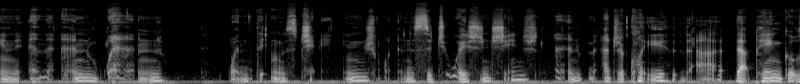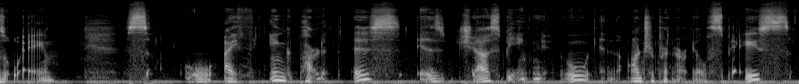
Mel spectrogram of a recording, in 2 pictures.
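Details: Adult woman diagnosed this year with spasmodic dysphonia; vocal cord spasms make her voice cut in and out, sometimes hoarse; she attributes it partly to voice overuse as a podcast host and to stress; real, occurring during interview; spasmodic dysphonia.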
